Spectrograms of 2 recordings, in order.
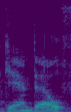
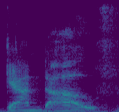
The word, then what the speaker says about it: Gandalf: And he's like, it's not Gandalf, it's Gandalf.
